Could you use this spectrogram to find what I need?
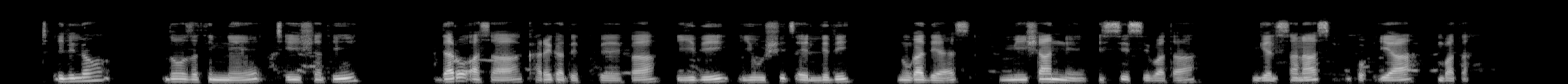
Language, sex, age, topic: Gamo, male, 25-35, agriculture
